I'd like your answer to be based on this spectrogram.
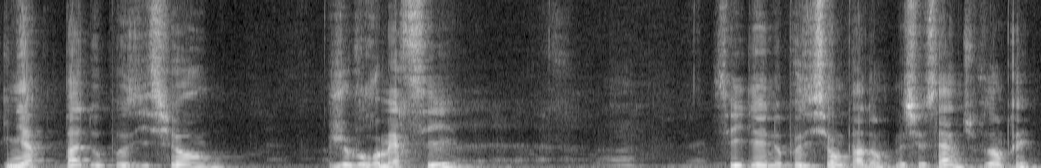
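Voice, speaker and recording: A man's voice: on the high side, moderate pace, long pauses. A man chairing a city council meeting, formal and procedural as he calls a vote.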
